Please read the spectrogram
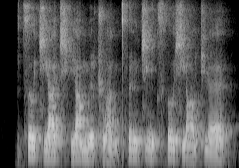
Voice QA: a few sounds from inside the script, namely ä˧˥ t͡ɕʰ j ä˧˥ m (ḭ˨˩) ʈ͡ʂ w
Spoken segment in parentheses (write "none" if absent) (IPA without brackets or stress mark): i˧˥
